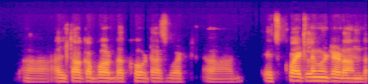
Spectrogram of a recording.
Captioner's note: murmurs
